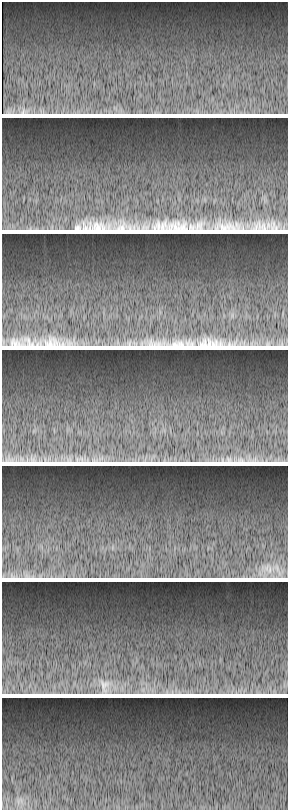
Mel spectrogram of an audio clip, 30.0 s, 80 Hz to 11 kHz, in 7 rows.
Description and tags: Rain and thunder 2
Heavy rain and thunder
